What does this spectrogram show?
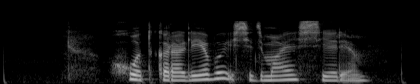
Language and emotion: Russian, neutral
